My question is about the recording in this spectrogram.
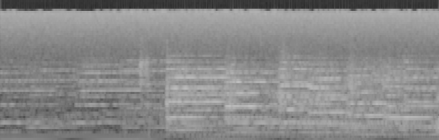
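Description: Church bells ringing changes, a run of overlapping bell strokes that steps up in loudness about one and a half seconds in.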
